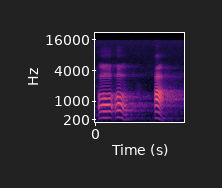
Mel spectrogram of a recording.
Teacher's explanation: તો હવે અહીંયા બે સ્વર સંયુક્ત થયા અને પછી તમે બે વખત અ બોલો ને ત્યારે તમે બે વખત અ બોલવામાં જેટલી વાર લાગે ને એટલી વાર તમને આ એક વખત બોલવામાં લાગે. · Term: સંયુક્ત સ્વર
